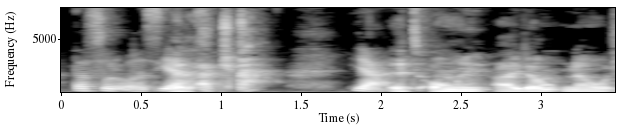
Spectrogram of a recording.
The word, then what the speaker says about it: Wieliczka: Wieliczka. Wieliczka. That's what it was, yeah. Wieliczka.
